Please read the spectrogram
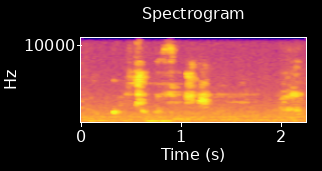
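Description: A quiet pause with a few faint, short whispered sounds from a person about half a second to a second in.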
